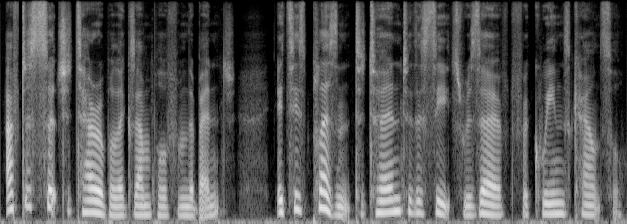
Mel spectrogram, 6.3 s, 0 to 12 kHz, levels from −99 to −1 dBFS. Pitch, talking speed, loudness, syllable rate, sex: 165 Hz, 190 wpm, -20 LUFS, 5.1 syllables/s, female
